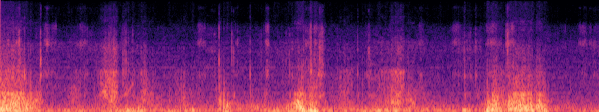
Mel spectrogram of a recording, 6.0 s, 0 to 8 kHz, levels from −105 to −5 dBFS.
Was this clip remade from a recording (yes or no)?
no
